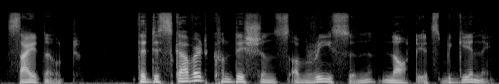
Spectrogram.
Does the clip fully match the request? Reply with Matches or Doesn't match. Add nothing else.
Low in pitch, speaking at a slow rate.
Matches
